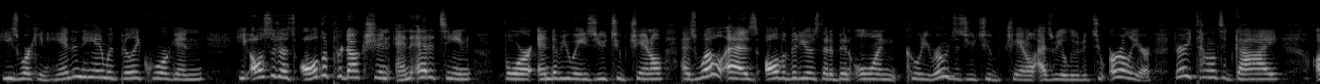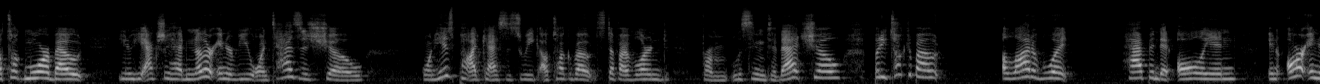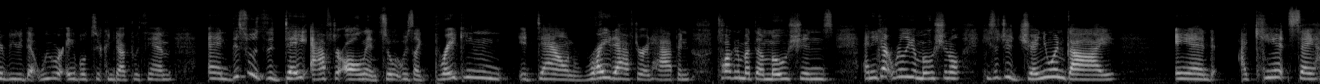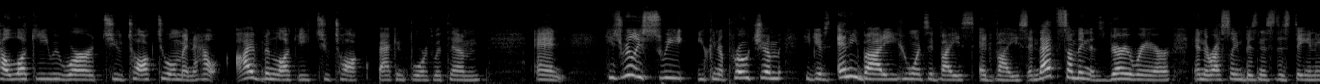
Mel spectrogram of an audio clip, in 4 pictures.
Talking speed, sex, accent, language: 200 wpm, female, American, English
